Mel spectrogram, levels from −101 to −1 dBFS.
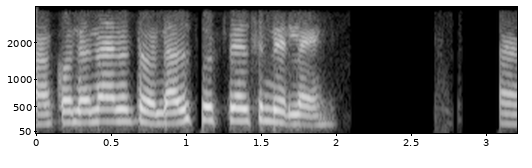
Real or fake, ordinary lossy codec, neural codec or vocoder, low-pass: real; none; none; 3.6 kHz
